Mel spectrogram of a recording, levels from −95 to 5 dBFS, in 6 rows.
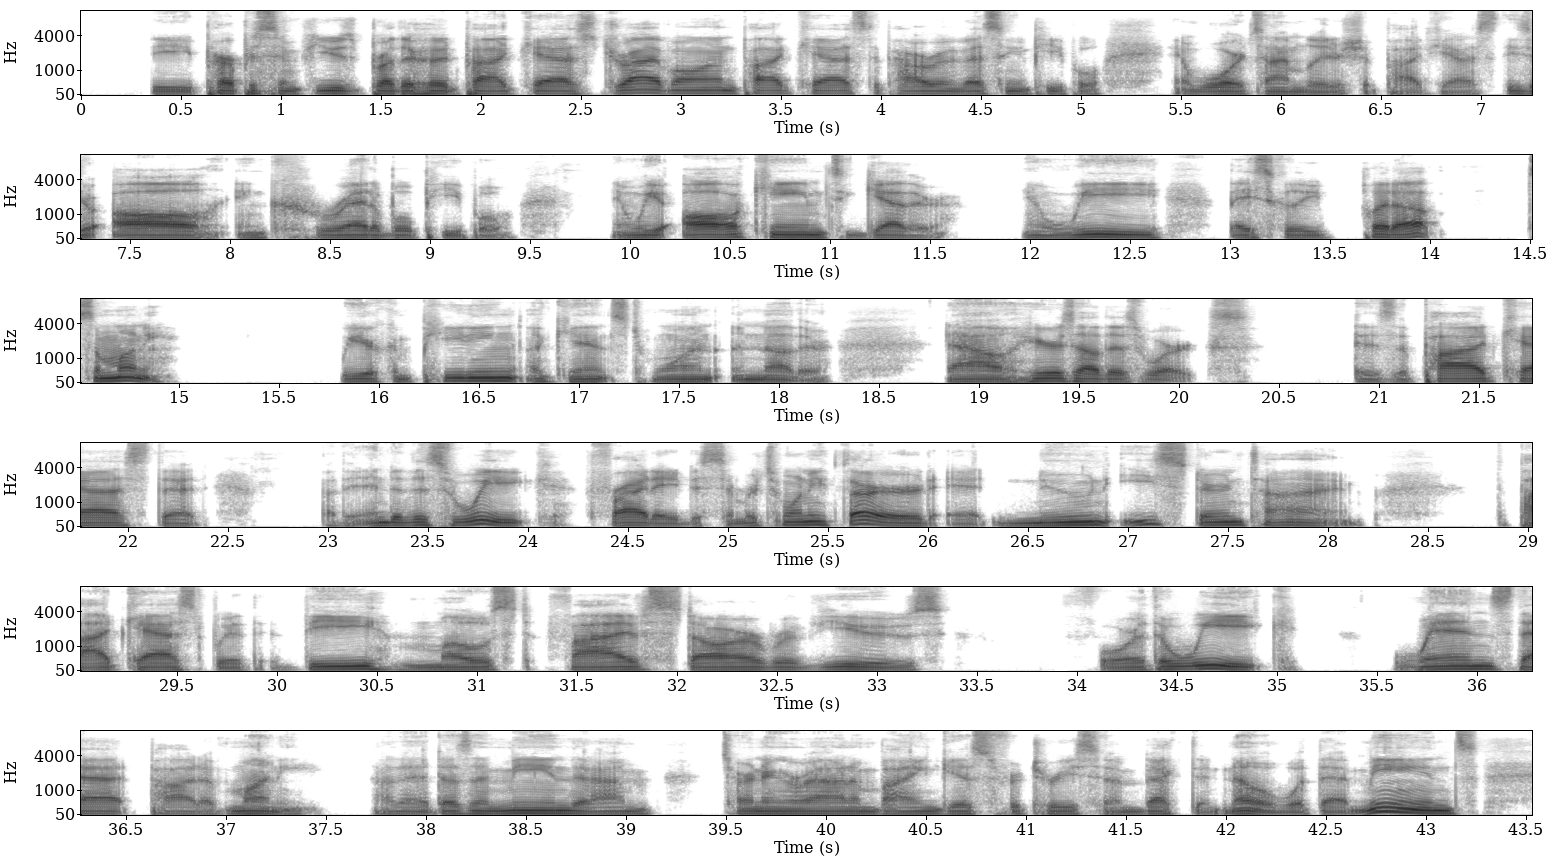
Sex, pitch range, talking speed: male, 85-105 Hz, 135 wpm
